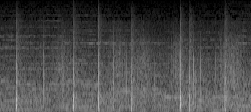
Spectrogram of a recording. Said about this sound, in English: Wow! I didn't know there were going to be fireworks!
